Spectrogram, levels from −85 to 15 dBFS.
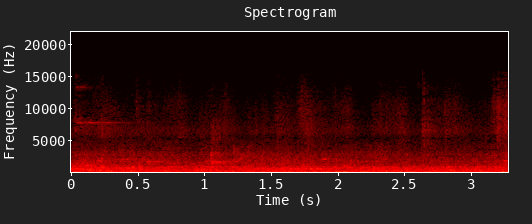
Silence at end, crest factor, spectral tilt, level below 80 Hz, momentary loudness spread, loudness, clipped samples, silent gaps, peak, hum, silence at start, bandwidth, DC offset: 0 s; 12 dB; -5 dB/octave; -52 dBFS; 2 LU; -47 LUFS; under 0.1%; none; -32 dBFS; none; 0 s; 16 kHz; under 0.1%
